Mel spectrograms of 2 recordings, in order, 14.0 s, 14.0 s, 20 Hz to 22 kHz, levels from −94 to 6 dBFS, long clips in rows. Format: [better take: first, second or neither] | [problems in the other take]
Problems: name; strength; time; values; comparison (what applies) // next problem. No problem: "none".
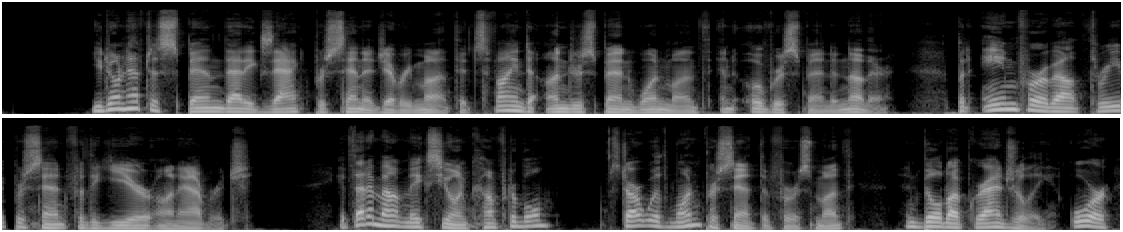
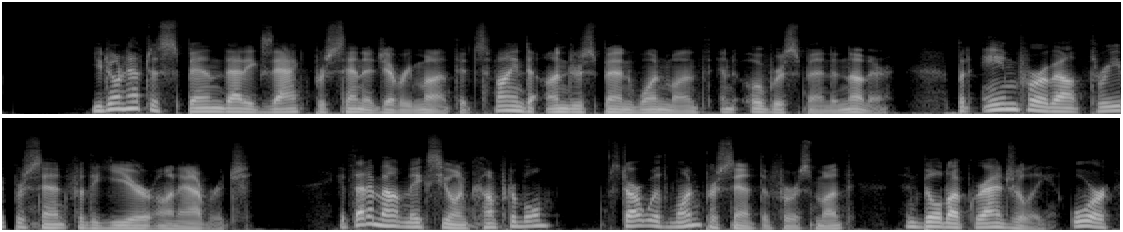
first | muffled; very; fading above 2 kHz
